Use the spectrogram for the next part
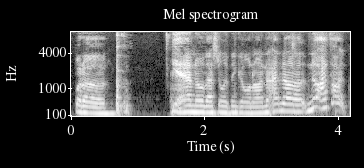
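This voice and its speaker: Chatting casually as a podcast co-host, this forty-something from St. Louis, USA tells meandering stories, breaks into frequent laughter, and performs the quoted dialogue. His voice is high, sing-song, creaky, and a bit bright, at normal speed, with slight background noise.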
